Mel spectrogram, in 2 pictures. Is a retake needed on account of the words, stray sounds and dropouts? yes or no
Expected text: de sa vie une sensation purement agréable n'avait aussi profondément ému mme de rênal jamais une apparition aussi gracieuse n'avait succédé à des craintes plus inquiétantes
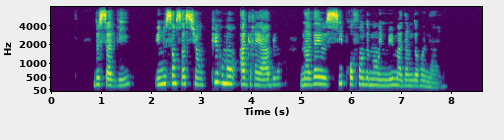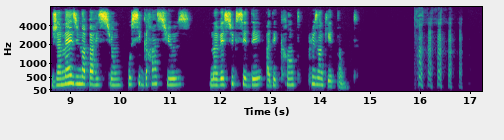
yes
